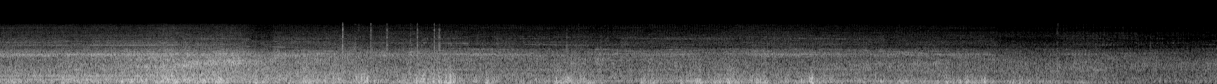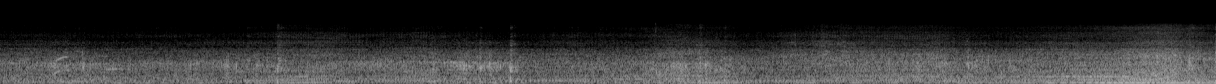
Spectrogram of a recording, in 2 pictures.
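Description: Motorbike or scooter riding through town traffic: its engine running under steady road and wind noise, louder in the first few seconds and quieter from about ten seconds in.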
